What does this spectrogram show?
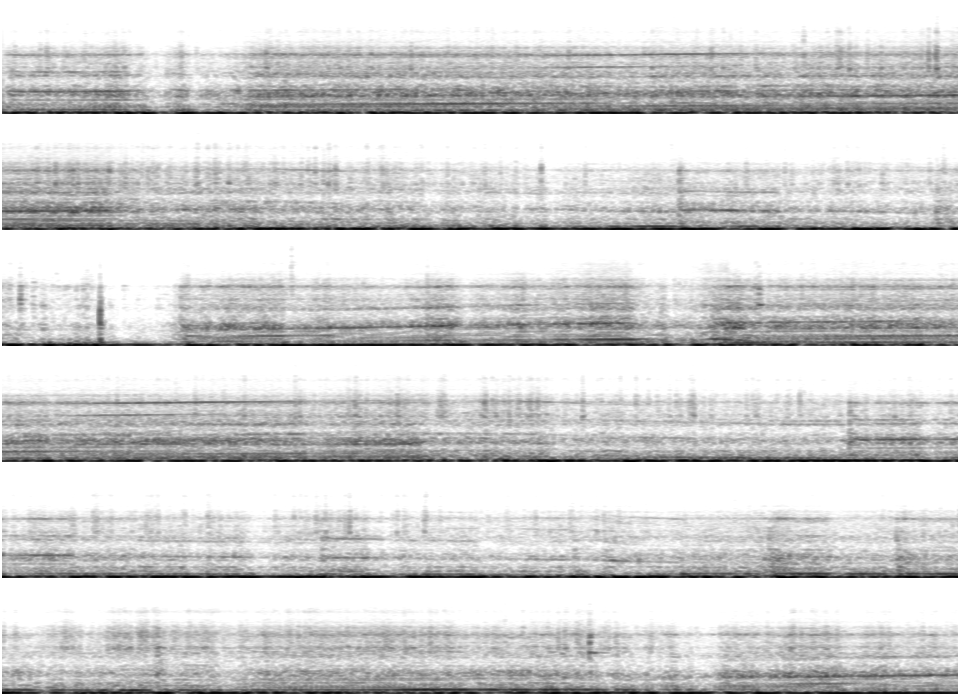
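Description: Onboard sound of a Seven-style open sports car's engine at full pace on track, revving up and falling back repeatedly through gear changes and lifts for corners. A heavy low rumble of wind and road noise runs underneath in the open cockpit.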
